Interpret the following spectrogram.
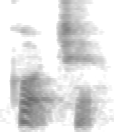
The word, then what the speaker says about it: coche: It's CH, which makes ch, like in coche, which means car.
